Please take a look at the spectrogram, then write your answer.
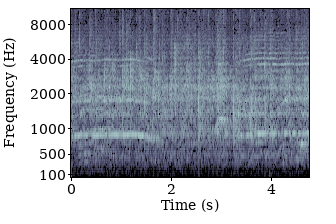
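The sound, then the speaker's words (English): A crowd claps their hands to God steadily in a dense, continuous wash of applause that stays loud for about five seconds, with faint voices and a sustained tone mixed in beneath. “Stand on your feet and clap your hands to God today.”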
